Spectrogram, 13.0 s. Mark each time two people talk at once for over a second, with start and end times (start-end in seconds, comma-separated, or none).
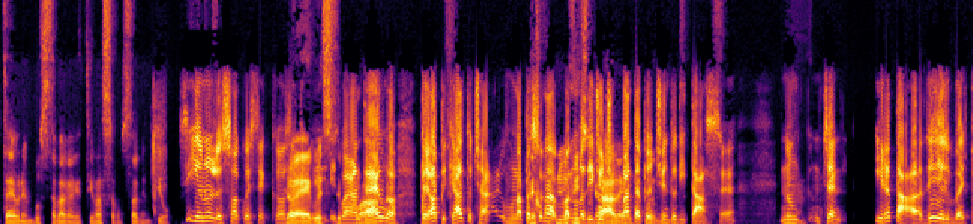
3.7-5.0, 7.0-9.7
